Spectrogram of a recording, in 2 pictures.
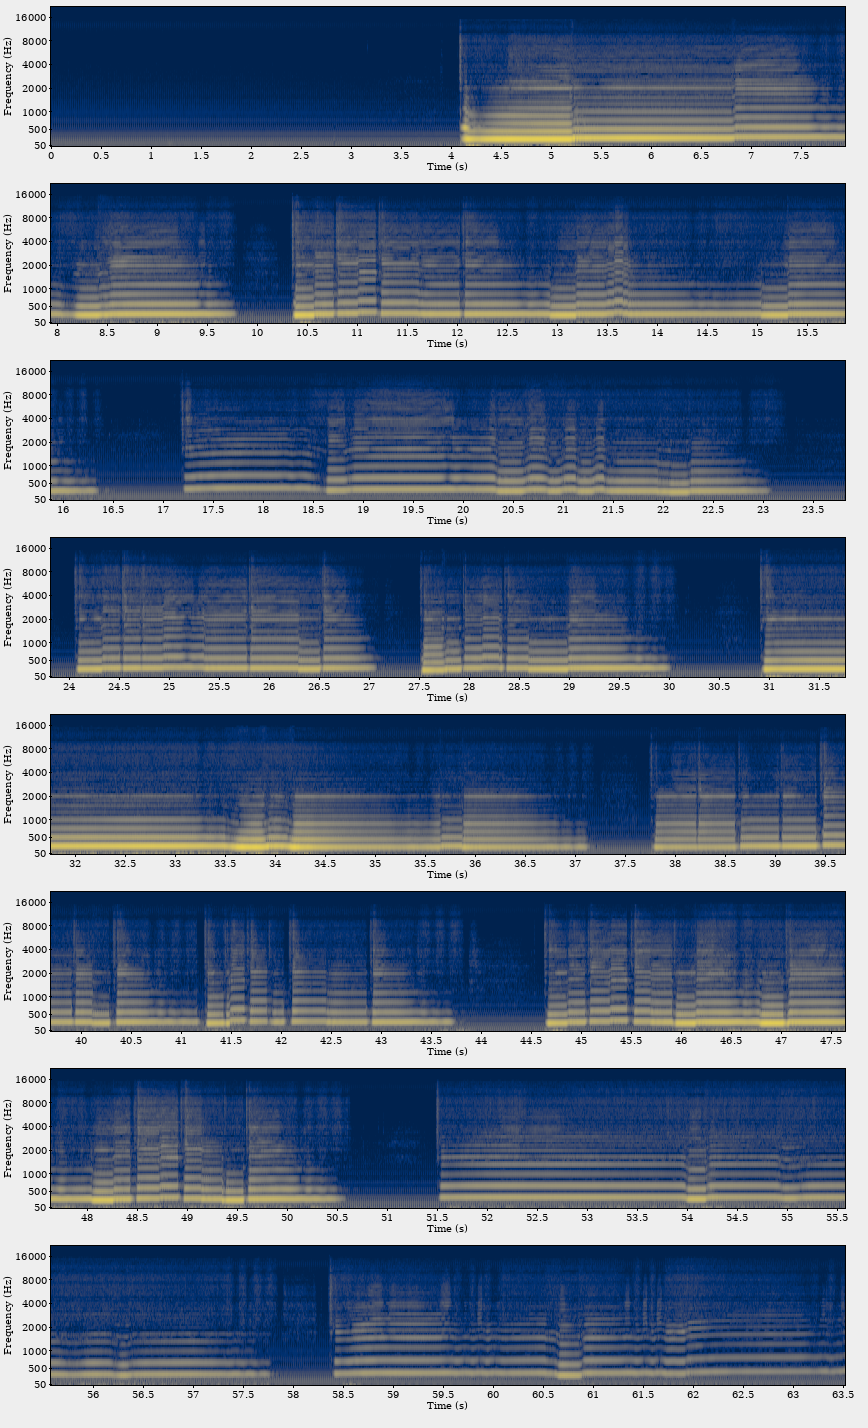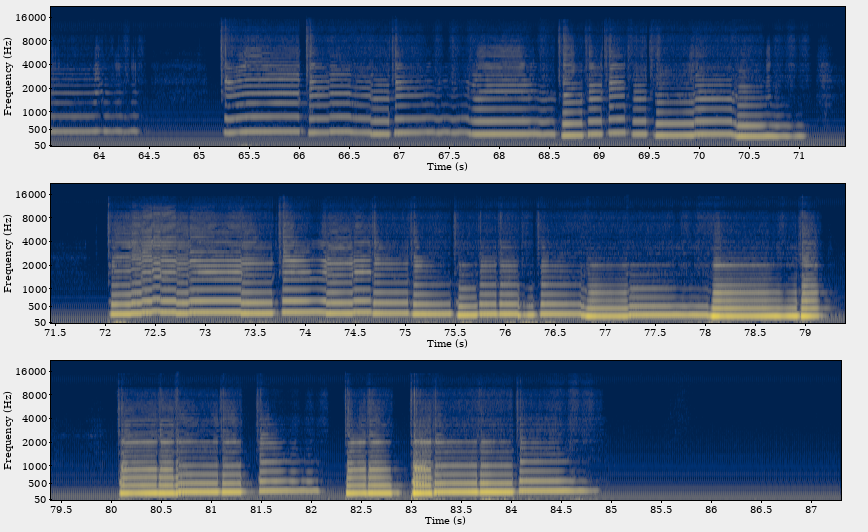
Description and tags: Teak saxophone sounds like Duduk
Ethnic teak wooden saxophone. Sounds like Duduk.
ethno, sax, bamboo, Duduk, saxophone, wooden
